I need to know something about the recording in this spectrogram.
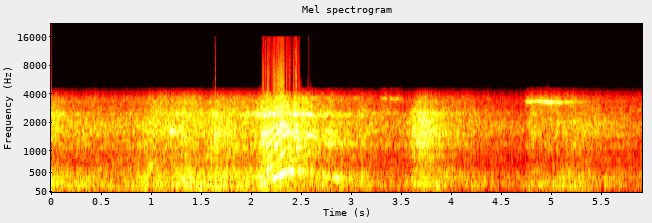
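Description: Many motorcycle engines idle and rev in an open square, heard from a distance.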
